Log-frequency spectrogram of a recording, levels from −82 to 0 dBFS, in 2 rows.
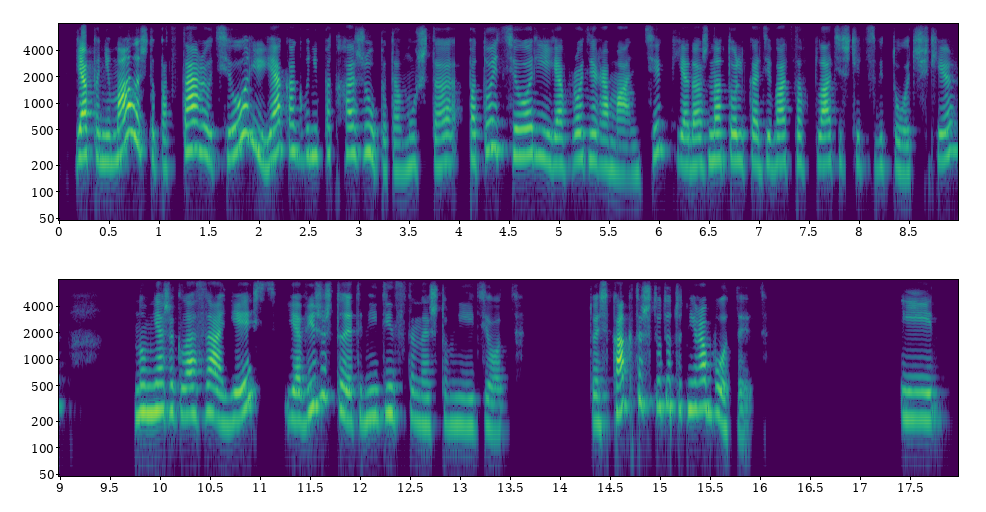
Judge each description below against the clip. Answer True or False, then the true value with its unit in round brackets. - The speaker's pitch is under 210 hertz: False (225 Hz)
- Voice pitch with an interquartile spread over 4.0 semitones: True (4.5 semitones)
